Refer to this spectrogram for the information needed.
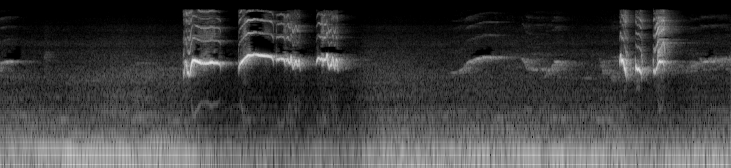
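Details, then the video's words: Orange-headed thrush (Anis Merah) singing in the loud ngeplong style, used as a tutor recording for birds that are slow to sing: a thin whistled note, a burst of warbled rising and falling whistles, then a shorter phrase after a pause. "ANIS MERAH Ngeplong Masteran Jahat Untuk Burung Yang Malas Bunyi"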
